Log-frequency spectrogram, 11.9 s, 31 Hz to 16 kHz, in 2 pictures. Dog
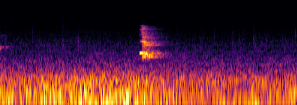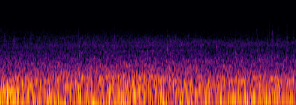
2.8s 3.4s

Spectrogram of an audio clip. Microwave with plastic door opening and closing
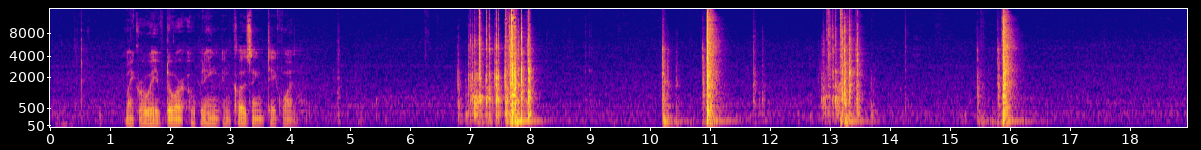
6.8s 8.2s, 10.2s 11.9s, 12.8s 13.8s, 15.4s 16.3s

